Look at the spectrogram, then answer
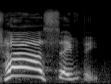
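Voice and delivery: high, loud sigh of relief; mock relief. Safe inside the boat with curtains pulled, mock relief. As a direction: let it out like you finally made it.

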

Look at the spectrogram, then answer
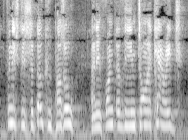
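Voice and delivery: usual speaking voice

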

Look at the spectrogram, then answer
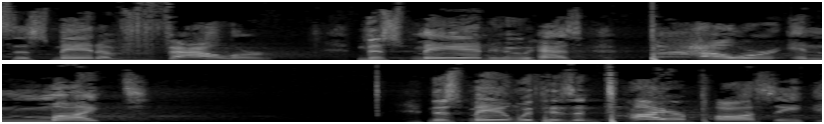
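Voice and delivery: rising, slow, emphatic build of titles; preaching at full force. Acted. Builds up Naaman's grandeur.

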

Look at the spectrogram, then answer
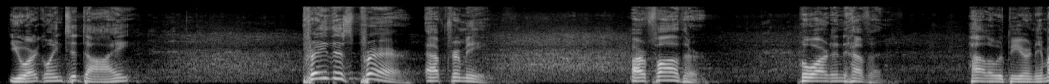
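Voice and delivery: lightly voiced solemn prayer, low; hammed-up last rites; mock doom prayer. Warning paddlers to pray before the sharks, mock solemn. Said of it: "or better yet".

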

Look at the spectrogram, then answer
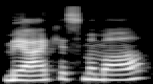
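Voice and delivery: plain father's question; Nikolai's voice. Acted. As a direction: ask it as the father, not the child. Wait, sorry.

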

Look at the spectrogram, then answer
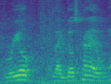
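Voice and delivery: ordinary talk

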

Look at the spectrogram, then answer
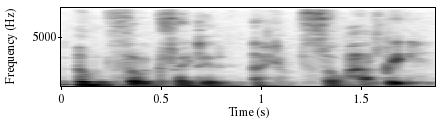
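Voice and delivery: hushed excited whisper; soft giddy whisper. Real, not acted. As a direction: whisper it like a secret.

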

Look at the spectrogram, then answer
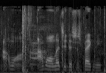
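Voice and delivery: normal talking voice

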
